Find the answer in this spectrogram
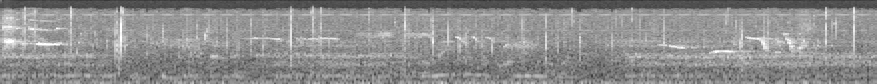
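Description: Small birds chirping in short calls, with a low dove-like cooing underneath and scattered small clicks.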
